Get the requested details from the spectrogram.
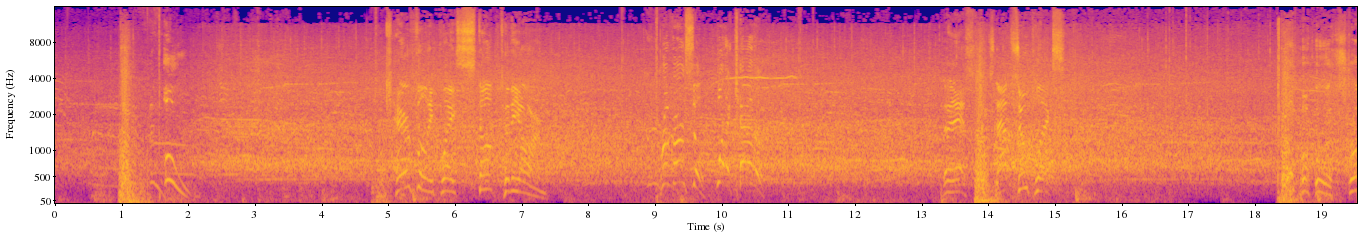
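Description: Bodies slam hard onto a wrestling mat.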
